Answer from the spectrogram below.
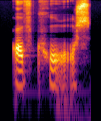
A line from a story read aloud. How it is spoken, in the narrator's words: the Dodo replied, very gravely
